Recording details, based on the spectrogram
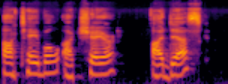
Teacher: also say ah like a table a chair a desk that's called the schwa the unaccented a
